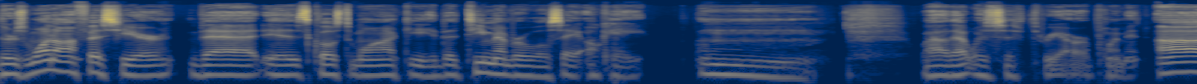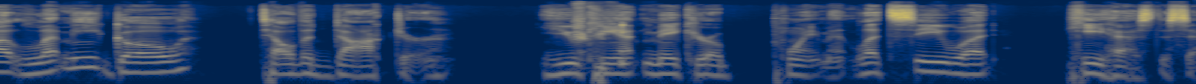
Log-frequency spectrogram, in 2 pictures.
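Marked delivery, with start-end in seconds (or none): 3.9-16.0 very slow, deliberate, drawn-out, stretched hesitation. Speaker acting out what a team member tells a patient who wants to cancel, very slowly. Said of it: "they say it very slowly".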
